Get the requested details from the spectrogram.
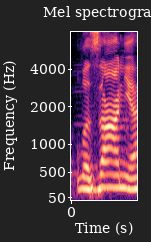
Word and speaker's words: lasagna: Okay, so lasagna has a silent G in it. G is short for gangster. So, like, gangsters move in silence like lasagna. Because of the silent G.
